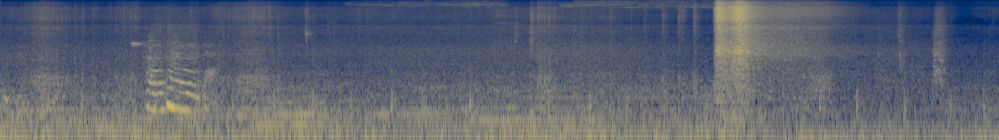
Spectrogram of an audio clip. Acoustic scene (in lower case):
bus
